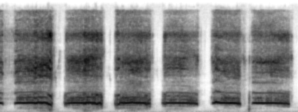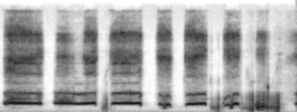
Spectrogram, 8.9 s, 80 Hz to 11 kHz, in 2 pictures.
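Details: Lesser bandicoot rat in a trap cage in rice fields at Na Lao, Nong Khu Phai, calling out to draw other rats. Loud buzzy squeals repeat steadily, about one every 0.7 seconds, each harsh and evenly sized.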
